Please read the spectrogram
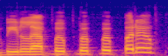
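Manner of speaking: high sung beeps for dialing; mouth dial tones. Pretend. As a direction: beep out a phone dial tune. Dialing phone sounds.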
